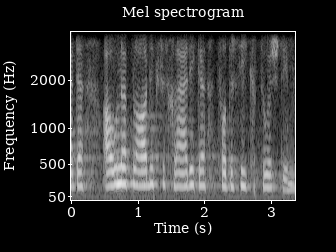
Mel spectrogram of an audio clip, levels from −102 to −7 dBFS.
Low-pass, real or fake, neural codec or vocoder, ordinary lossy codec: 3.6 kHz; real; none; Opus, 16 kbps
